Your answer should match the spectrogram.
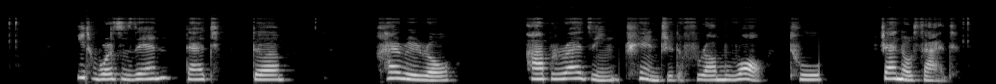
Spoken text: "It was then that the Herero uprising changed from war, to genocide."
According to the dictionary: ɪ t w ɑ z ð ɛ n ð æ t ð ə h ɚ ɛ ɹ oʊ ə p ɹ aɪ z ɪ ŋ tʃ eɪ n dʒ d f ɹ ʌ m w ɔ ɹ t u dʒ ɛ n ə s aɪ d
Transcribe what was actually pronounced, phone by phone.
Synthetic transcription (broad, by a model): ɪ t w ɑ z ð ɛ n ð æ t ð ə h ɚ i ɹ oʊ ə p ɹ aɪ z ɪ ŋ tʃ eɪ n dʒ d f ɹ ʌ m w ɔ l t u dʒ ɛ n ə s aɪ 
